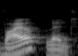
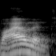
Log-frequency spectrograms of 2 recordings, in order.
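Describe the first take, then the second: First: violent parted as Veo, short pause, lent; split into syllables. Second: Said in the usual way. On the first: Shown as a demonstration. Teacher proving it has two syllables, violent split in two. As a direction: say violent in two lower, separate pieces. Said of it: "violent দুই syllable". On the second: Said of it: "যখন তুমি বলছো violent".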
